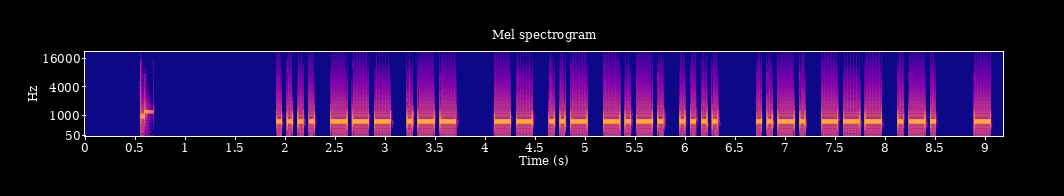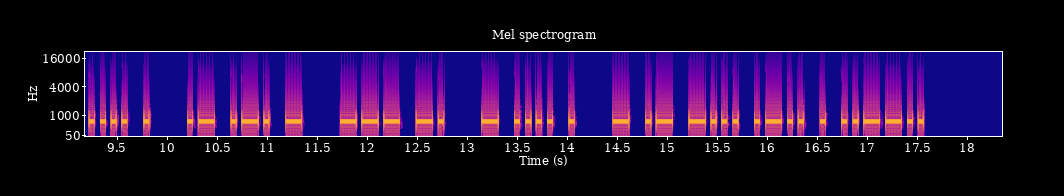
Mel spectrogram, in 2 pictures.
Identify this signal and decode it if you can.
Morse code, heard as a keyed tone, about 23 wpm, 700 Hz. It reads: HOW MUCH FOR THE ART ON THE TABLE?
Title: Sentences from Top 1000 Words - Review Part 3 - 22wpm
